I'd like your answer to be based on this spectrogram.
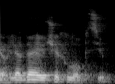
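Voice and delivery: ordinary delivery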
